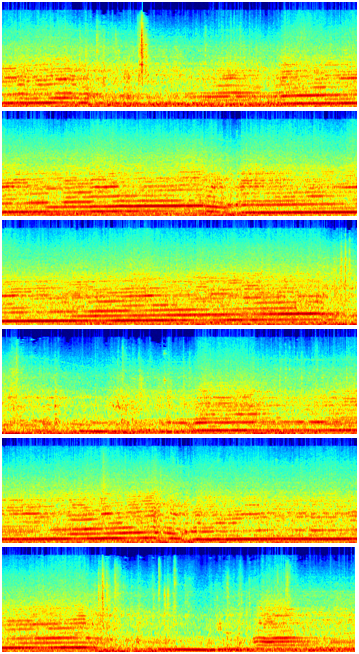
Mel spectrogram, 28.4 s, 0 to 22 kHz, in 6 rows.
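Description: Supercharged Mazda MX-5 NC engine driven hard on a sprint run. It climbs in pitch through each gear, with a sharp fall at every gear change or lift every few seconds.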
